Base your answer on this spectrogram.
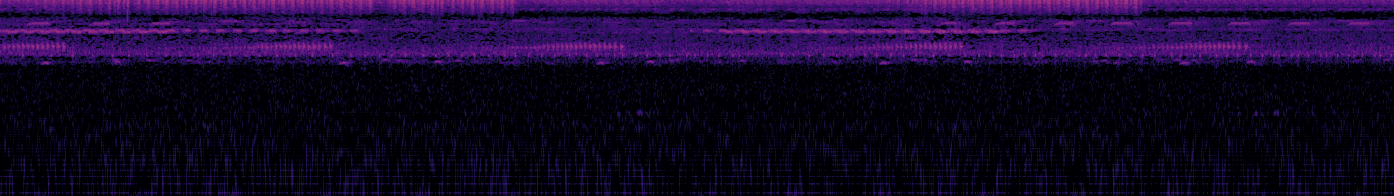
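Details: Night chorus of crickets: a loud, very high continuous trill drops out briefly twice early on, while lower pulsing trills come and go beneath it over a quiet low hiss.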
